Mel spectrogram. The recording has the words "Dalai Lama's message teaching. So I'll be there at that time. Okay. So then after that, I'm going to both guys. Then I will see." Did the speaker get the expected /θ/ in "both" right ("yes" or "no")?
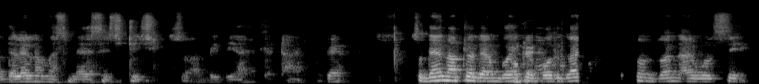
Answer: no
